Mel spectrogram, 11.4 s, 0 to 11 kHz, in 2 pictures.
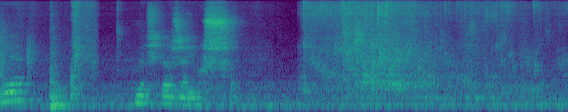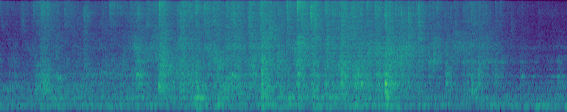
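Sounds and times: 
speech: 0.1 - 0.5, 1.3 - 2.4
kitchen tap water rinsing cooked tortellini in a sink: 3.0 - 11.1.

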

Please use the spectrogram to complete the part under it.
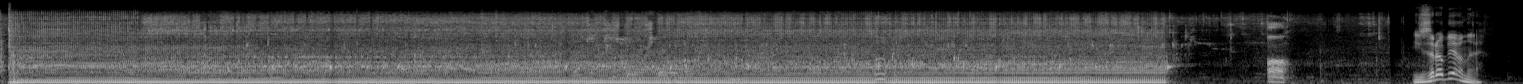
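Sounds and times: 
capsule coffee machine pump droning during cleaning rinse: 0.0 - 11.8
water splashing through capsule coffee machine: 0.1 - 13.9
speech: 12.7 - 13.0, 14.1 - 14.9.

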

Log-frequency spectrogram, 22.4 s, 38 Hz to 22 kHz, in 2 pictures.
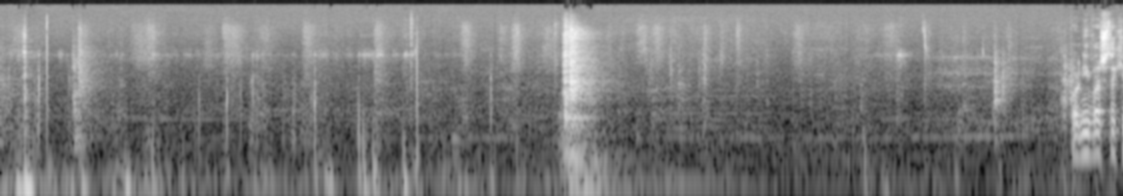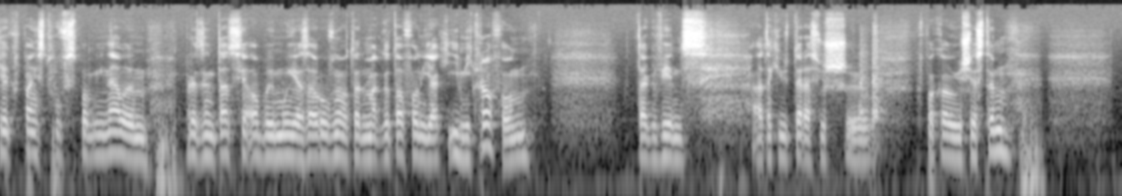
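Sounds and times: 
door thudding shut: 5.6 - 6.3
speech: 10.8 - 17.0, 17.6 - 22.0.

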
